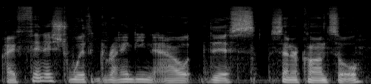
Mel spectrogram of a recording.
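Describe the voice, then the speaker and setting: A man's voice: on the low side, a little slow, slight background noise. A man hosting a do-it-yourself video, talking through a job step by step in a casual, plain-spoken, informal way. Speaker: DIY video host. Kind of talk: casual how-to walkthrough.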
